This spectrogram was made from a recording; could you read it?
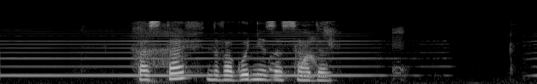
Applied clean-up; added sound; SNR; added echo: none; Bowed string instrument; 9 dB; none.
